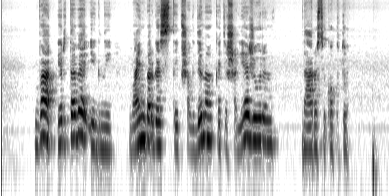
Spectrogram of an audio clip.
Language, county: Lithuanian, Kaunas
